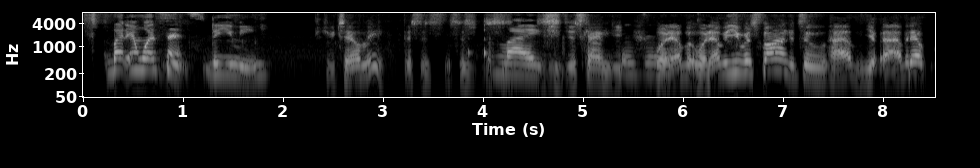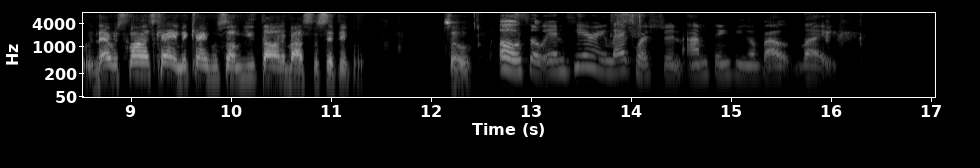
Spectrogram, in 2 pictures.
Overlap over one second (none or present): none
